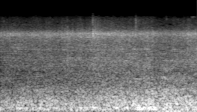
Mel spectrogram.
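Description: Multi-layer conveyor-belt dryer on a puffed-snack line running: a steady mechanical drone of its drive, chains and fans, with a low hum that strengthens slightly in the second half.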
